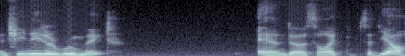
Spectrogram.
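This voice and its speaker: Speaking very slowly with an American accent, a woman uses a dark, mellow tone at a fairly low pitch with fairly even intonation. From Southern California. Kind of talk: interview answer. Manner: casual, reminiscing.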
